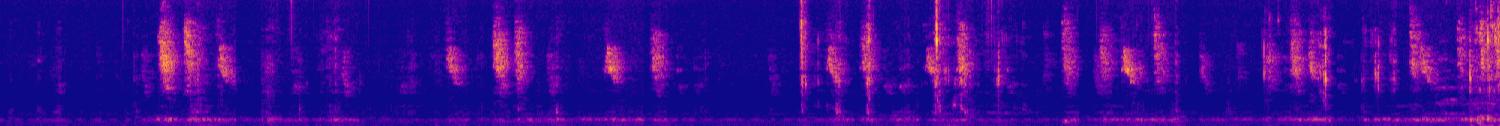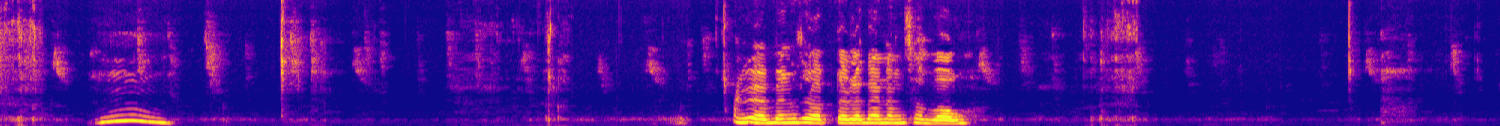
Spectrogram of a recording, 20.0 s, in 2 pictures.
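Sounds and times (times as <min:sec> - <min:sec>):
wet chewing smacks: 0:04.6 - 0:07.2, 0:07.8 - 0:10.4, 0:13.4 - 0:14.2.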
